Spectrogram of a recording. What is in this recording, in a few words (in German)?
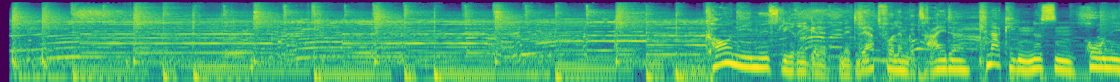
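Werbung Dynamisch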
